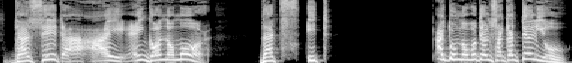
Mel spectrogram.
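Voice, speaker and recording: A man's voice: sits high, expressive, a little slow, a bit bright, no room sound, clean studio sound, voice pushed up, full character voice. A man doing a stammering, scared fat manager. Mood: panicky. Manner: stammering, nervous, profane.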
